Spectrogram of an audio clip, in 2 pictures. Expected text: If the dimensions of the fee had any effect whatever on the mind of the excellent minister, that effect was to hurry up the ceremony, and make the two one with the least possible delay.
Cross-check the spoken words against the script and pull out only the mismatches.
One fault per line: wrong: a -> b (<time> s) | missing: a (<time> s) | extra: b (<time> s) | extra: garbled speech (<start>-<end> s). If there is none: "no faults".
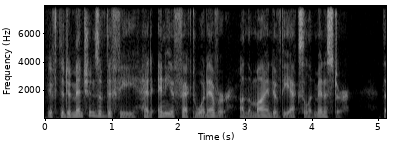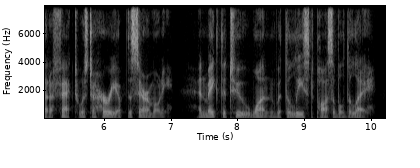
no faults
